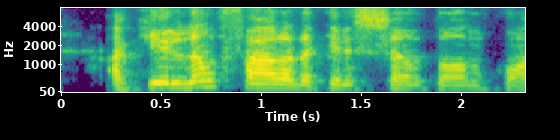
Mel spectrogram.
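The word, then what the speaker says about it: sinthome: já falou um pouquinho desse santom que eu pronunciei em francês só para dizer que aquele com h e que tem a ver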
